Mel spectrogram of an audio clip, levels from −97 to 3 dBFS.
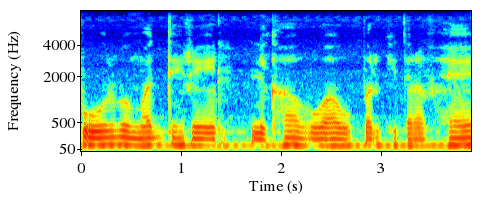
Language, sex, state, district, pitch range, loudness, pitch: Hindi, male, Uttar Pradesh, Lalitpur, 100-105 Hz, -17 LUFS, 105 Hz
